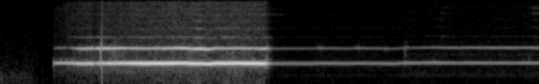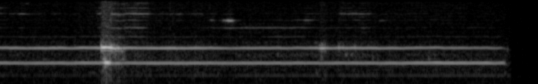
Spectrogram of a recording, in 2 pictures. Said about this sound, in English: All right, I'm supposed to hear one more tone.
